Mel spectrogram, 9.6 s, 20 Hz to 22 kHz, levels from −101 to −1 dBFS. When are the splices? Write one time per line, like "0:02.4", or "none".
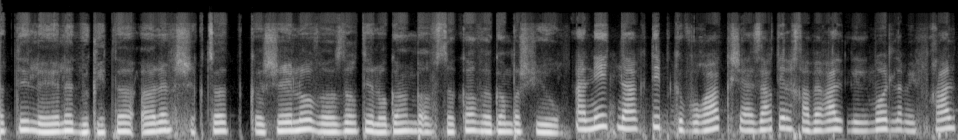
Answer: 0:05.7
0:08.4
